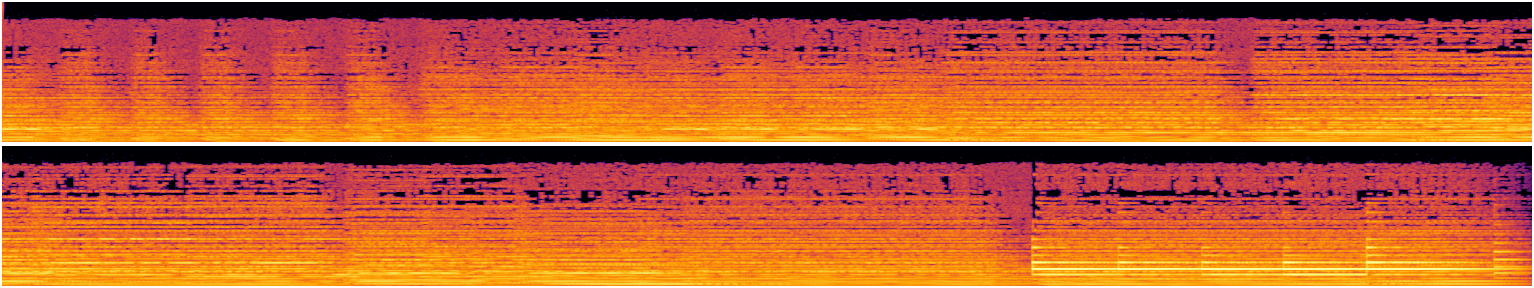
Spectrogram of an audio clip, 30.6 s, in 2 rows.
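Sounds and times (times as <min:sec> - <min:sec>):
cathedral organ playing: 0:00.0 - 0:30.5
chimes: 0:25.6 - 0:30.5.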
